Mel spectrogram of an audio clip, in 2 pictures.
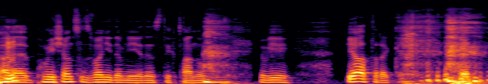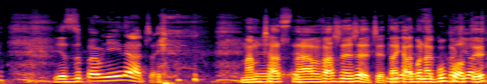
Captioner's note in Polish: śmiech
